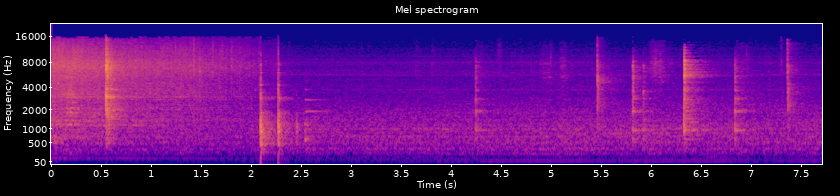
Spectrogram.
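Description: Hot stir-fried rice sizzling in a non-stick frying pan, the sizzle dying away over the first two seconds as it is tipped into a bowl. Then about a dozen sharp clicks and taps of a serving utensil against the pan, bowl and pot as chicken pieces are lifted onto the rice.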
